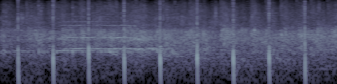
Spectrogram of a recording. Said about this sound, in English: Thank you for your service. Would you stand? We want to recognize you with an applause of gratitude.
